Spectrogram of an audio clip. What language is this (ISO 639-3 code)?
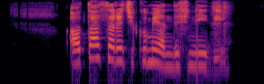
pus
